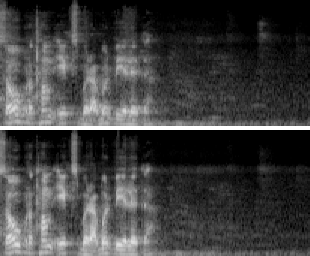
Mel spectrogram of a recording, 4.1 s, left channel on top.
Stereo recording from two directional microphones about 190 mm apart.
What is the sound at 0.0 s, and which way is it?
A man's voice, 50° right (ahead or behind).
